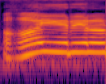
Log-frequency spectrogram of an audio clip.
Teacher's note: Nah, ini seringnya kesalahan dibaca dalam surat Al-Fatihah ya, ghairil yang mana seharusnya huruf ghain itu tidak dibaca dipantulkan karena dia tidak termasuk dalam huruf qalqalah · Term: ghain sukun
